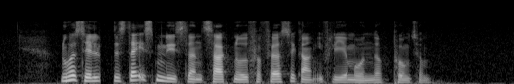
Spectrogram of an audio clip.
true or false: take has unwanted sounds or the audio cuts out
true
